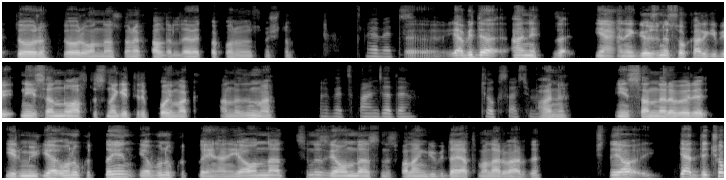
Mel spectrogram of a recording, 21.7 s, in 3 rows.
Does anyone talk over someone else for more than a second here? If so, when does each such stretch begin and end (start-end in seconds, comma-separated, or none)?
none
